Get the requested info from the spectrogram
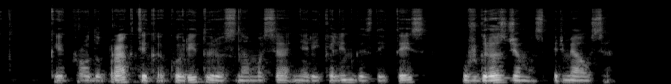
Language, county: Lithuanian, Vilnius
